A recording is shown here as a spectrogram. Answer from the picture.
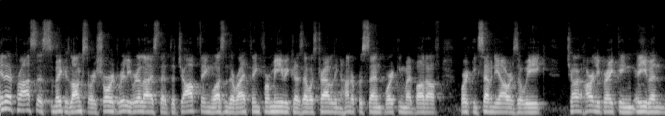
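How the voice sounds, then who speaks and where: At a fairly quick pace, a man of medium pitch speaks in a monotone, flat intonation. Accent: German. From Germany. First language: German. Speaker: real estate investor. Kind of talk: podcast interview.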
